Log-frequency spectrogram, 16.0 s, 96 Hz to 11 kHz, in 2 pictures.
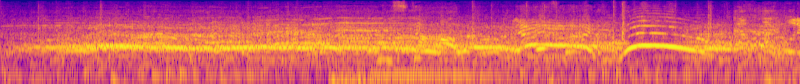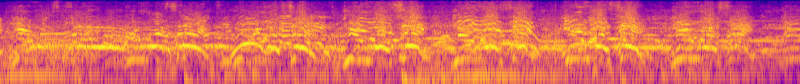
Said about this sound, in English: Cheering in the streets there after the news on the 2nd of May 2011 that the US military had killed the founder of Al-Qaeda, Osama bin Laden, after a raid on a compound where he'd been hiding out near the capital of Pakistan.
